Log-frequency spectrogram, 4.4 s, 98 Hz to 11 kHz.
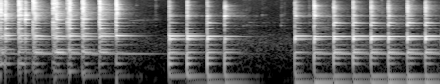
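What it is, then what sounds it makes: Stainless steel frying pan. A Baccarat iconiX 18/10 stainless steel chef pan with a very heavy base is tapped 19 times in quick bursts separated by short pauses. Each tap gives a bright metallic ring pitched around 1.2 kHz with layered overtones that fades within a fraction of a second.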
